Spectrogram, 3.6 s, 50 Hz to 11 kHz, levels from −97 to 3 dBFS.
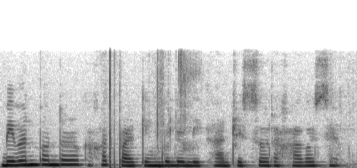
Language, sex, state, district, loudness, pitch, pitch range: Assamese, female, Assam, Kamrup Metropolitan, -13 LUFS, 240 Hz, 235-265 Hz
